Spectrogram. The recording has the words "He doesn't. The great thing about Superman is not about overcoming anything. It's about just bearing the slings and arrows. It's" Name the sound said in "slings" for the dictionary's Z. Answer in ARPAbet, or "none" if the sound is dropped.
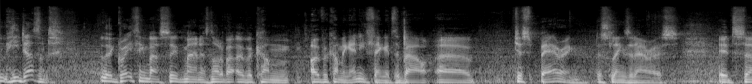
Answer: Z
